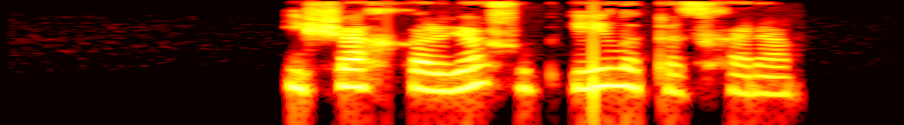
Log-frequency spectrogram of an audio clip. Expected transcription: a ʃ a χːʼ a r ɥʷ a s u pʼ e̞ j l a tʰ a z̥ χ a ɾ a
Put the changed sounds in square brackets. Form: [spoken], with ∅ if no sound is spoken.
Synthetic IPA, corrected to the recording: [i] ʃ a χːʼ a r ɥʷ a [ʂ] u pʼ e̞ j l a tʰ a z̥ χ a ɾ a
